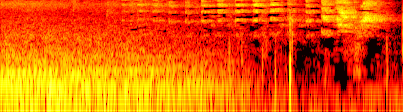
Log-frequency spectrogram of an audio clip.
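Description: Steady background traffic noise fading down, then small birds chirping rapidly and high-pitched in the second half, with a couple of sharp clicks.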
